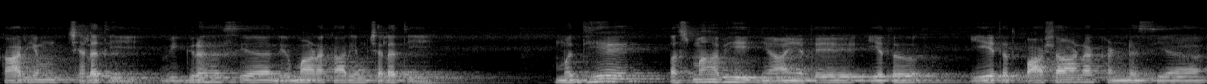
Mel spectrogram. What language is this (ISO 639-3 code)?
san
